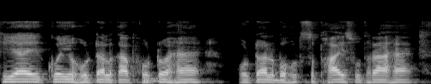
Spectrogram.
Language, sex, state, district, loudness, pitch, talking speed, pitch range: Hindi, male, Jharkhand, Deoghar, -18 LUFS, 110 Hz, 165 wpm, 105-115 Hz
